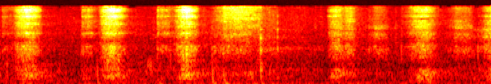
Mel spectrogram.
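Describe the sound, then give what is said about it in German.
Pencil or pen scratching on paper while someone draws a figure by hand, producing faint, rhythmic rasping strokes that come in a series of short bursts with brief pauses between them, heard alone. “Auf jeden Fall, ich zeichne diesen Typen jetzt nach.”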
